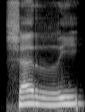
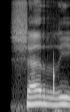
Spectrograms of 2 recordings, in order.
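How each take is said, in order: The two takes are said the same way.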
